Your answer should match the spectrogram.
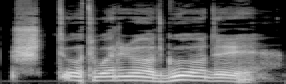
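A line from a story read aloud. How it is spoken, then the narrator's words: Words through gritted teeth. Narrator (Russian): процедил Гефестай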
